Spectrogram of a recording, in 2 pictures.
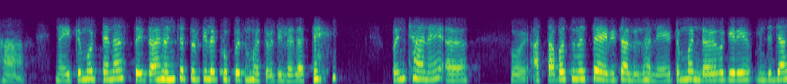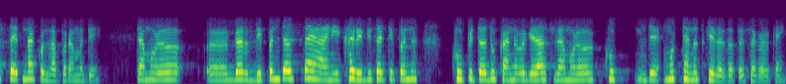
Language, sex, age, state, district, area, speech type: Marathi, female, 18-30, Maharashtra, Kolhapur, urban, conversation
